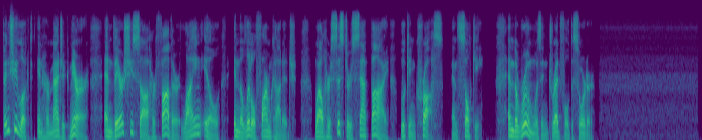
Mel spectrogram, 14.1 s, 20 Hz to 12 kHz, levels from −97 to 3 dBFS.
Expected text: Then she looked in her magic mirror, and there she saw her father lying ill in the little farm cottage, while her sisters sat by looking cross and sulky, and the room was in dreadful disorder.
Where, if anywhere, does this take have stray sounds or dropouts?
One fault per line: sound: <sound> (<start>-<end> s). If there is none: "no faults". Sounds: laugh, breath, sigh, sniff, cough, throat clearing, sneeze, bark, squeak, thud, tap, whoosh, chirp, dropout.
no faults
